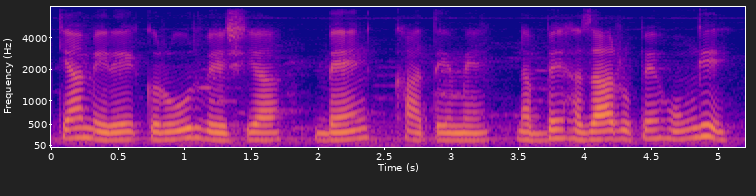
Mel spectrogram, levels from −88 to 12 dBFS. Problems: background conversations at intervals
